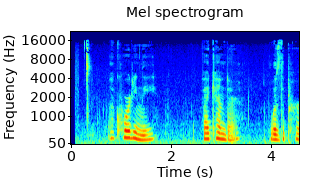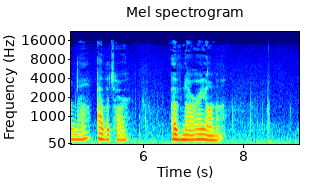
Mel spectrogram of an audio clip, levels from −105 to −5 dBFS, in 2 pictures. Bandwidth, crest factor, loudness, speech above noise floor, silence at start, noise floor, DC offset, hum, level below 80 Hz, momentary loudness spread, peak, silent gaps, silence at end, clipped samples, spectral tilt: 16 kHz; 18 dB; -28 LUFS; 31 dB; 0.3 s; -58 dBFS; under 0.1%; none; -58 dBFS; 17 LU; -10 dBFS; none; 0.6 s; under 0.1%; -7.5 dB/octave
